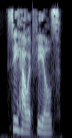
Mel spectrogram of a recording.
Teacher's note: And see how it feels has a dropping H in how, so it sounds like see how it feels but faster, see how it feels.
